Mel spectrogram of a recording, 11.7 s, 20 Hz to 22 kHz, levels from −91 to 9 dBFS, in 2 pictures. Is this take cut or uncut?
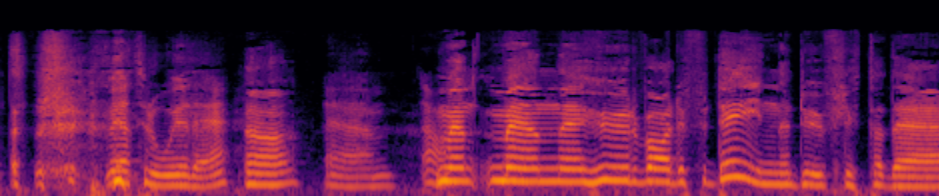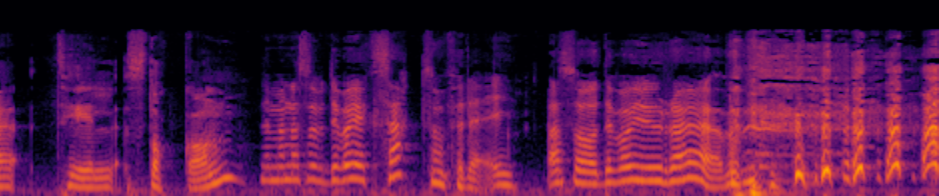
uncut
